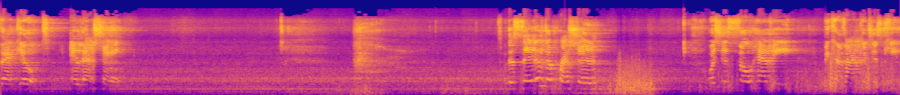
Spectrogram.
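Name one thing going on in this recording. A young woman speaks calmly into a microphone through a loudspeaker, outdoors.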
